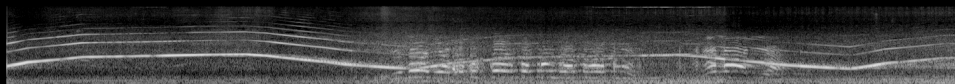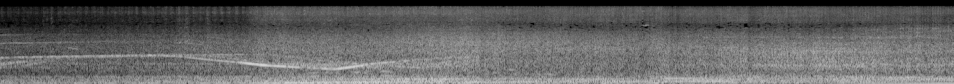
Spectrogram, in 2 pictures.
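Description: Cars drive past on a wet road with a hiss of tyres.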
